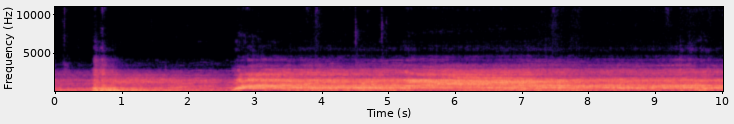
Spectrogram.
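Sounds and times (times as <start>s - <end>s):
film soundtrack over loudspeakers: 0.0s - 10.0s.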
